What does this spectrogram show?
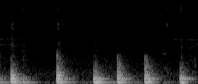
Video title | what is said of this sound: Painting against all odds! - The Patriotic Pickup - Part 10 | it still sounds like metal though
